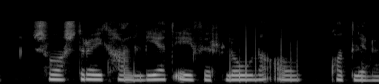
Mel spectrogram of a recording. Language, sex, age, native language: Icelandic, female, 13, Icelandic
